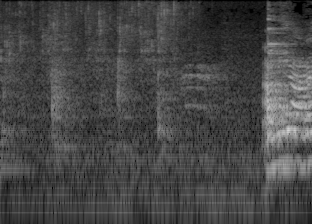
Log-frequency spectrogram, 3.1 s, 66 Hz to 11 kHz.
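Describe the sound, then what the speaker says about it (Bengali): About 250 ml of water poured into a potato and papaya curry gravy in a pan, a sudden rush of splashing liquid at the end after a few soft clinks and faint kitchen noises. "আমি 250 ml মতো জল দিলাম।"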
